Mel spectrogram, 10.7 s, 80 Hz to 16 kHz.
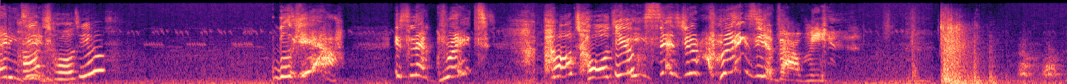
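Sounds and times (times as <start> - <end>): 
speech: 0.0 - 1.2, 2.8 - 8.4
door slamming shut: 9.1 - 10.2.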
